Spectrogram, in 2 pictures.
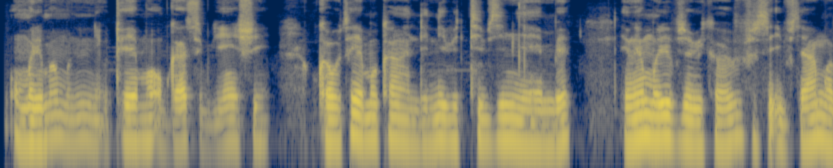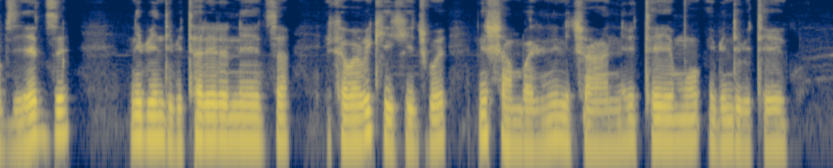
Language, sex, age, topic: Rundi, male, 18-24, agriculture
